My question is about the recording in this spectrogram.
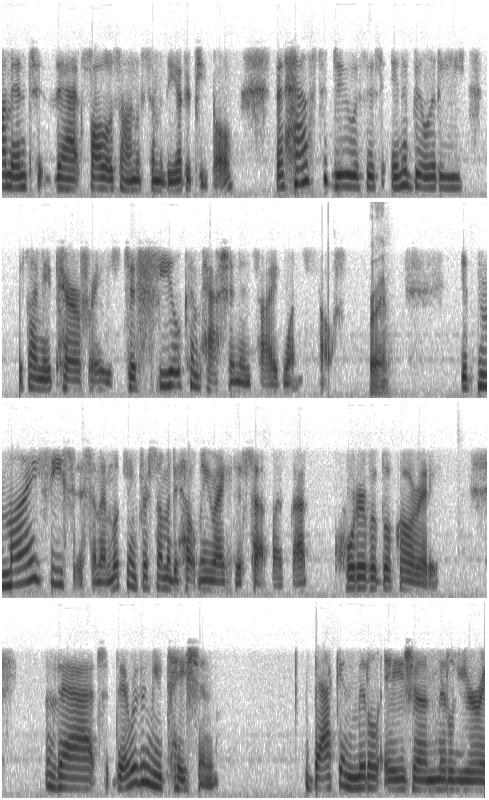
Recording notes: Listeners call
